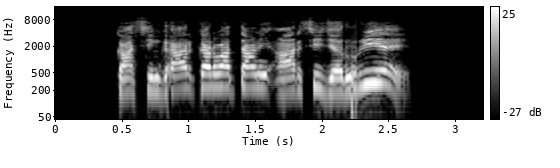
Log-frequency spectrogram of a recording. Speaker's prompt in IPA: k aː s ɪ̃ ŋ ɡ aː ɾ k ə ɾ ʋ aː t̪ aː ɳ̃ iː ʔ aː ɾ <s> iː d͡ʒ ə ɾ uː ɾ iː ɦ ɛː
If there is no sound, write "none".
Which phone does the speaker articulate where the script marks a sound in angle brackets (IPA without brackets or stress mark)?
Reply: s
